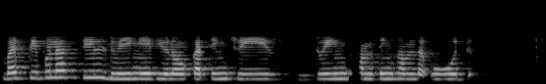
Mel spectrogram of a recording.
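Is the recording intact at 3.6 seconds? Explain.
Yes, the audio is intact at 3.6 seconds, with the speech passing cleanly through its G.711 telephone coding, which holds the sound to the narrow telephone band with nothing above about 3.8 kHz.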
